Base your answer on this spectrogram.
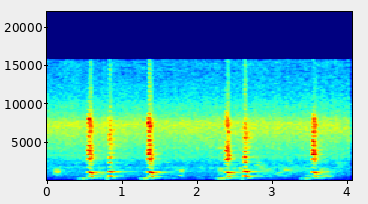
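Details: A siamang at Lowry Park Zoo in Tampa, Florida, calls in the morning with loud, hooting barks in short bursts, each note dipping slightly in pitch.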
